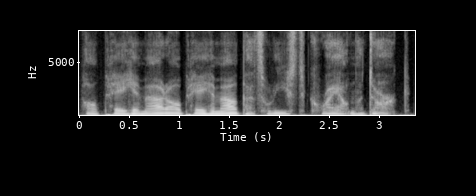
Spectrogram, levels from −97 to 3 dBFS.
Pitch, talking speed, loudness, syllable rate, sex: 125 Hz, 320 wpm, -16 LUFS, 5.5 syllables/s, male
